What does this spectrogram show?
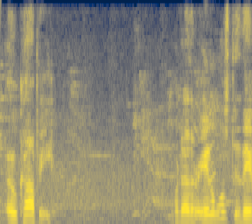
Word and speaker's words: okapi: Okapi. Pronounced okapi.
